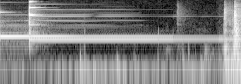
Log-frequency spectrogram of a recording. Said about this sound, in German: Ein Hausverwalter klingelt an der Tür der Redaktion.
